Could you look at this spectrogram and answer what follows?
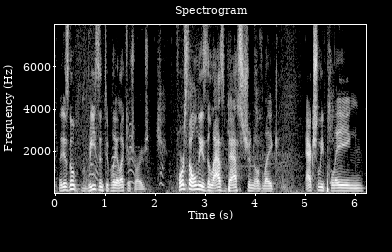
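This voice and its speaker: A man's voice: mid-range voice, moderate pace, slight background noise. A man doing casual live game-stream commentary in a rambling, mildly jaded way, often restarting his thoughts.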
